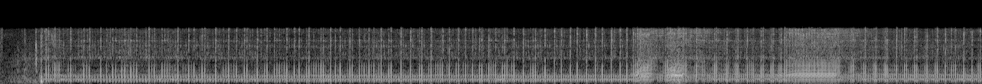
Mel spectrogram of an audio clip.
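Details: Echo SRM 2400 SV string trimmer, the oldest one still running, cold start on choke after five primes: small two-stroke catches quickly and settles into a steady, crisp buzzing run with no misfires; healthy.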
